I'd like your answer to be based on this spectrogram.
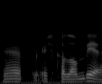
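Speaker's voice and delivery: quiet put-on English accent, under the breath. Baseball commentator slips into an accent saying a place name: English accent. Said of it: "That was that was an English accent".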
